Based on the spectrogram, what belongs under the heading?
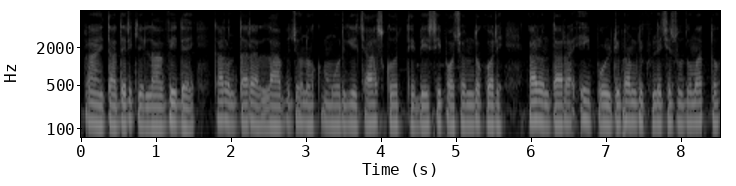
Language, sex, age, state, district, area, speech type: Bengali, male, 18-30, West Bengal, Hooghly, urban, spontaneous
